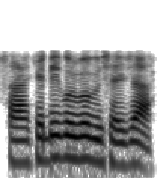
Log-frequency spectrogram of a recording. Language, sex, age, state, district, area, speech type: Assamese, male, 30-45, Assam, Biswanath, rural, conversation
